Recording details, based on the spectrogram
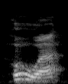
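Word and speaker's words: هو: Kemudian uh, huwa, huwa itu tetap huwa sama kayak bahasa Arab Fusha, tapi pengucapannya yang beda. Kita bilangnya huwa, huwa, agak dihentapkan. Huwa.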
